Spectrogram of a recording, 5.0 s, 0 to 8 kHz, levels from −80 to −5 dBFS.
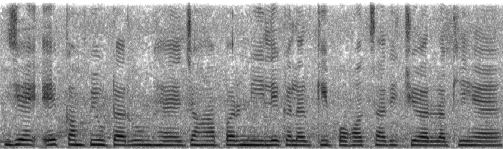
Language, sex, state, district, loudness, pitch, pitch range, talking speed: Hindi, male, Madhya Pradesh, Katni, -14 LUFS, 230 Hz, 220-235 Hz, 180 wpm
